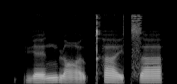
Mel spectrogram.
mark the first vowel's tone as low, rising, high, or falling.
rising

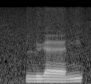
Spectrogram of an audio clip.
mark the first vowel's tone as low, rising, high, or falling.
low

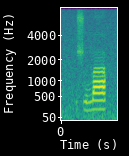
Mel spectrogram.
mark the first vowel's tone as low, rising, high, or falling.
low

